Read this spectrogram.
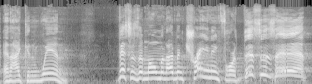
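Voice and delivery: rising, emphatic preacher's build; fervent preacher's climax; preaching. Acted. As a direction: drive it home to the congregation.

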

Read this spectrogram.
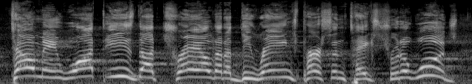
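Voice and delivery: personnel guy, insistent. Acted. Personnel guy puts the next question, loud and insistent. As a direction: pose it loud and high, like a pidgin quizmaster.

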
